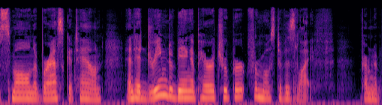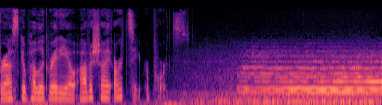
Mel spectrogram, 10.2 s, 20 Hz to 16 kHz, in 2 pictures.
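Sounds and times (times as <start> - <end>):
speech: 0.0 - 7.7
train passing close by a house in central Nebraska: 7.6 - 10.1
train horn: 8.2 - 10.1.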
